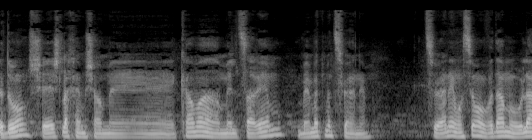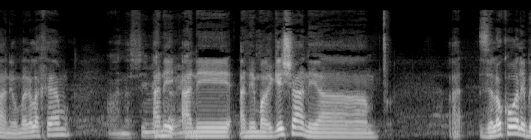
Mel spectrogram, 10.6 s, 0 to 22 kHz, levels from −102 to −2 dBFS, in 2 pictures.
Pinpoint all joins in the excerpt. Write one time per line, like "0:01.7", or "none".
none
